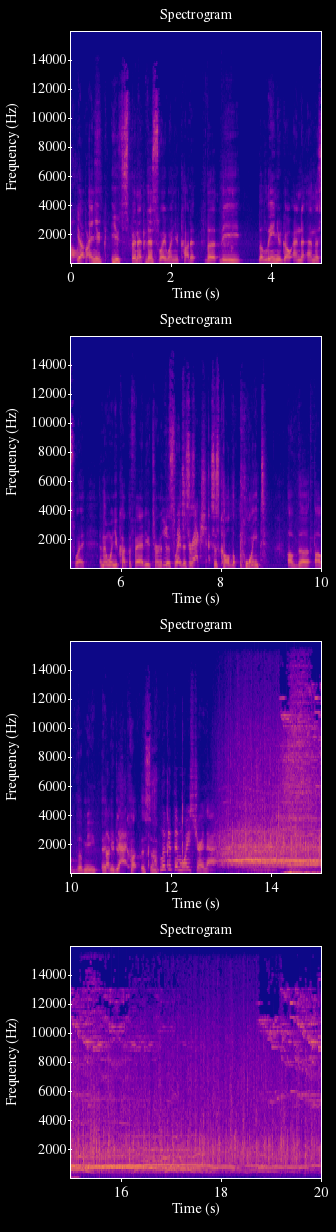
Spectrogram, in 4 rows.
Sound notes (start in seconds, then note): 12.9 audience applause; 14.2 twinkling music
